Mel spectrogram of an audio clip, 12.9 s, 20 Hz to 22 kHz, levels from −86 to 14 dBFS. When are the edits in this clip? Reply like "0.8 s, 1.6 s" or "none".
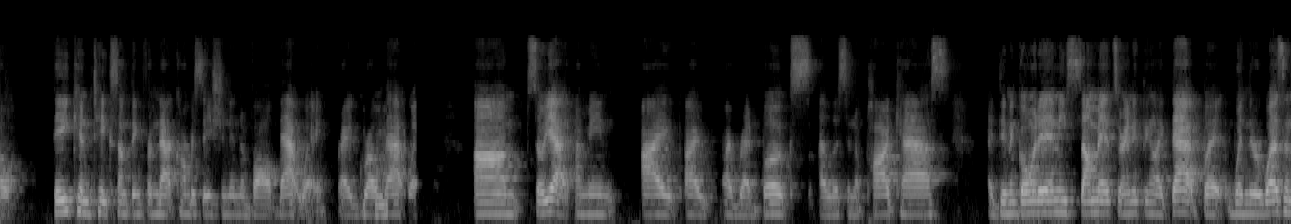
none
